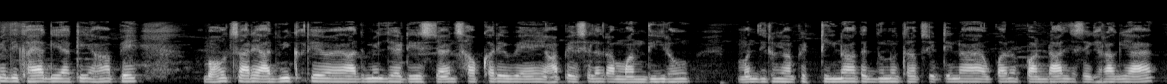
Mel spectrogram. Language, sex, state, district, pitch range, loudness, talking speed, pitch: Maithili, male, Bihar, Supaul, 125-135 Hz, -17 LUFS, 230 wpm, 130 Hz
